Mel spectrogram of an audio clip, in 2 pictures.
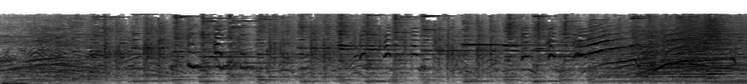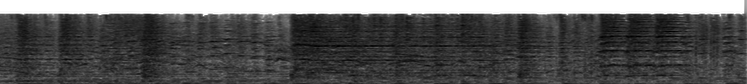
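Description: A lively musical theatre number plays loud: a busy full orchestra drives on steadily while an ensemble of voices sings and calls out over it.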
